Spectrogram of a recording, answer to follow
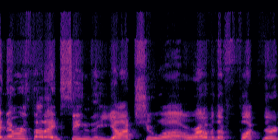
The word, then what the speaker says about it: Yautja: Like I never thought I'd seen the Yachua or whatever the fuck their names are. Fight, Yautja. Gotcha. huh? It's pronounced Yautja.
